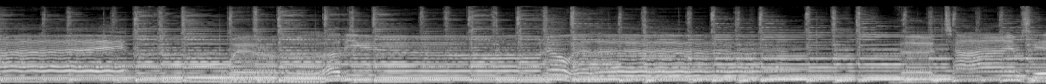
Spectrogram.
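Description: A man singing long held notes that waver in pitch and slide between notes, over a steadily strummed acoustic guitar.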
